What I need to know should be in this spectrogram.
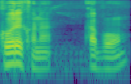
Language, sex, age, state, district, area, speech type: Santali, male, 45-60, Odisha, Mayurbhanj, rural, spontaneous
